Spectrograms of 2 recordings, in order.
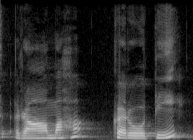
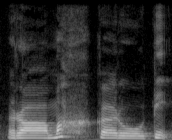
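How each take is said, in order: First: The visarga is said as a separate syllable. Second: The visarga is joined into the next word. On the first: "we can read this as" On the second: "we can jo join and pronounce them as"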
